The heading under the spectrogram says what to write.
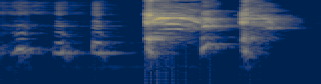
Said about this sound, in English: Sorry, I have to cough. Start again.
